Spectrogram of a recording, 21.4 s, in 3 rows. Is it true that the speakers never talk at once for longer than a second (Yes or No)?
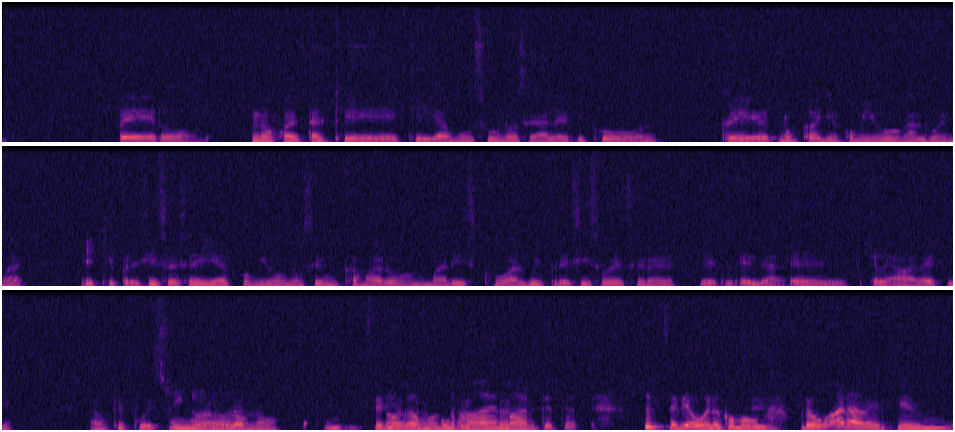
No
